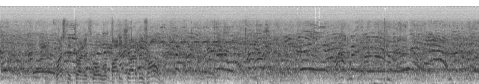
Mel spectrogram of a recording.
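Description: Gloved punches thud against a boxer's body.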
